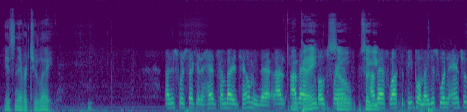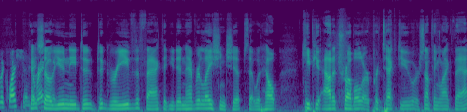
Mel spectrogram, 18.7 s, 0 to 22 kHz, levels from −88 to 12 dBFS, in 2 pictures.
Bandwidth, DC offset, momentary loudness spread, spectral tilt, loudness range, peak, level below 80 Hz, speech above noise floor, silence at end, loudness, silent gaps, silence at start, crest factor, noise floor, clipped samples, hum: over 20 kHz; under 0.1%; 8 LU; -5.5 dB/octave; 6 LU; -6 dBFS; -46 dBFS; 33 dB; 0 s; -27 LUFS; none; 0.1 s; 20 dB; -59 dBFS; under 0.1%; none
